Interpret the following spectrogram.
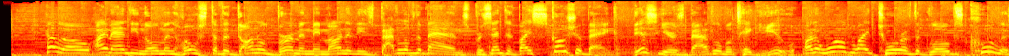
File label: radio spot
